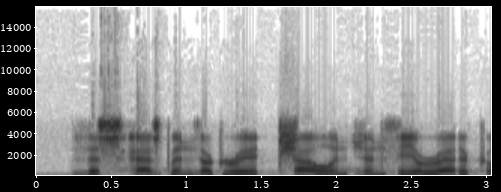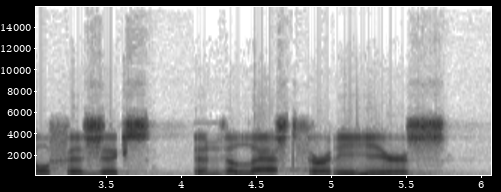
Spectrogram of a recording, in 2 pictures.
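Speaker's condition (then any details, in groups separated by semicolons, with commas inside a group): ALS, speech-generating device; diagnosed at age 21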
